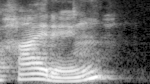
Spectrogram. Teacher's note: you're going to see a d in the dictionary but really you're going to be using a flap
